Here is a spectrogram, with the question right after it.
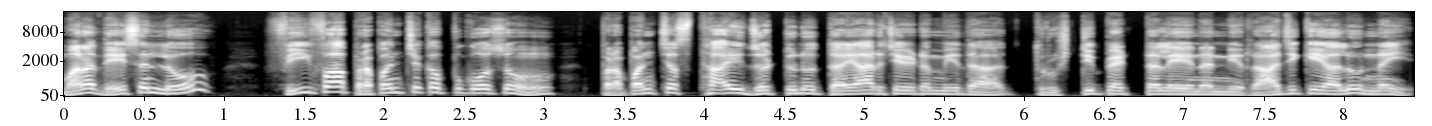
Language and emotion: Telugu, disgusted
